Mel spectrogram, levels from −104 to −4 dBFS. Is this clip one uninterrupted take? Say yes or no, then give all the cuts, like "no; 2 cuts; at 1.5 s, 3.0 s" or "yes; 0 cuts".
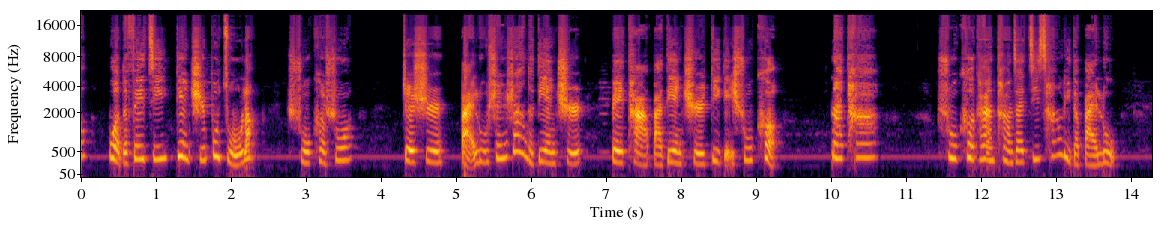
no; 1 cut; at 11.9 s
